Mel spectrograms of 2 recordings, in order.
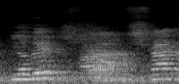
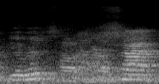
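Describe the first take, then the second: No difference in how they are said.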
